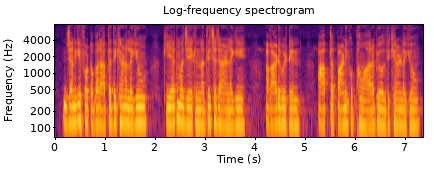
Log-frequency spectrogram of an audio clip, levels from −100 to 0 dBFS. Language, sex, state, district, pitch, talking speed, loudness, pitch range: Hindi, male, Uttarakhand, Tehri Garhwal, 115 Hz, 225 wpm, -18 LUFS, 110-120 Hz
